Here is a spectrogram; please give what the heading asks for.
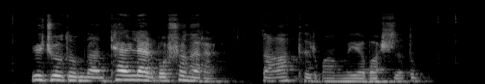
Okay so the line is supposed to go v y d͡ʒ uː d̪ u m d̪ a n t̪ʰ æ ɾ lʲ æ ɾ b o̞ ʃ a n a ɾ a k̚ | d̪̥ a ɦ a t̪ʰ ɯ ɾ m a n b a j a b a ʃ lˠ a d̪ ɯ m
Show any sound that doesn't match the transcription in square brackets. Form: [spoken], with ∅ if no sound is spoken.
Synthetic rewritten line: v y d͡ʒ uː d̪ u m d̪ a n t̪ʰ æ ɾ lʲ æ ɾ b o̞ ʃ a n a ɾ a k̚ | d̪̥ a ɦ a t̪ʰ ɯ ɾ m a n [m] a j a b a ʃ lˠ a d̪ ɯ m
